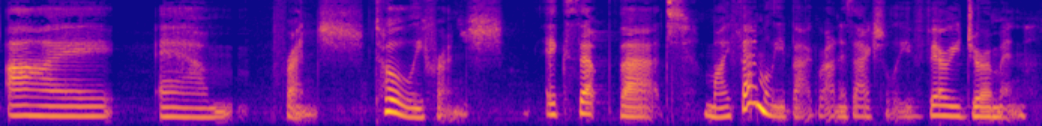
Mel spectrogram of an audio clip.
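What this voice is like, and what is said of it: Sounds American speaking English. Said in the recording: “Why do you sound so American when you speak English”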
